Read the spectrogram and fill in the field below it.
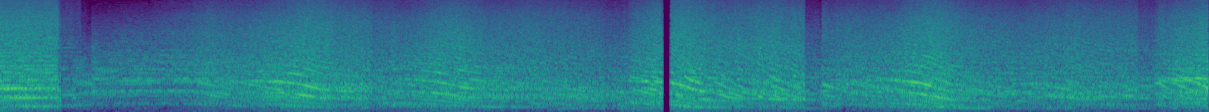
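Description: Race car engines scream at high revs, their pitch sliding down with each gear change.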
